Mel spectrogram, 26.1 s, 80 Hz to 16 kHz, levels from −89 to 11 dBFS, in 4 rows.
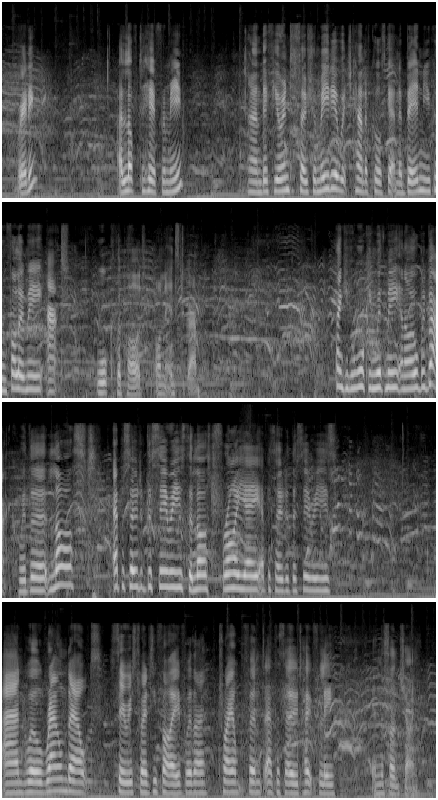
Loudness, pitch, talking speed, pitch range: -19 LUFS, 210 Hz, 160 wpm, 185-250 Hz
